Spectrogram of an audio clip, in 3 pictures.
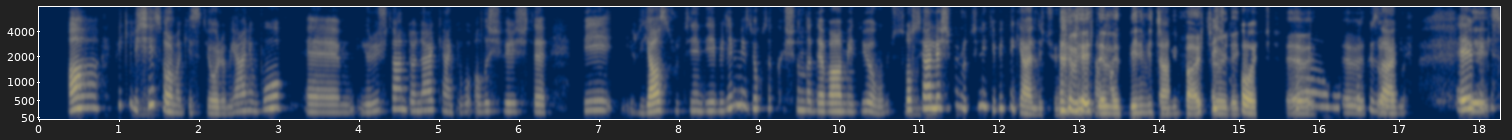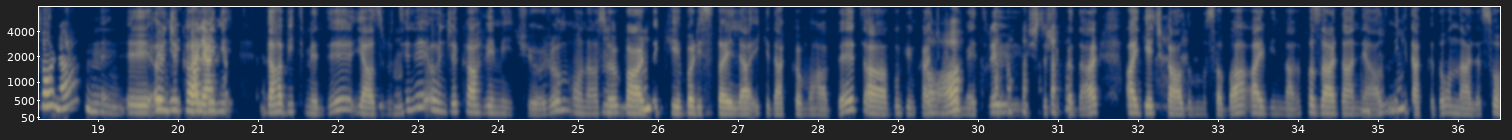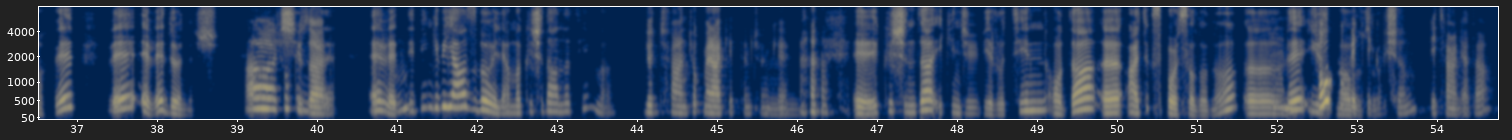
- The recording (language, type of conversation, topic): Turkish, podcast, Sabah rutinin nasıl?
- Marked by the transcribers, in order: other background noise; laughing while speaking: "Evet"; tapping; laugh; chuckle; chuckle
